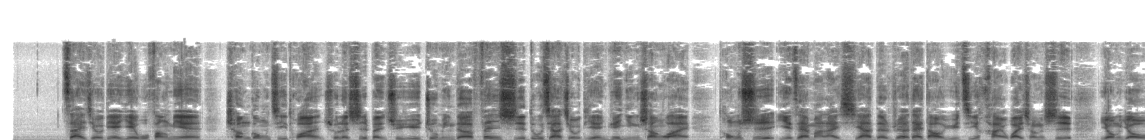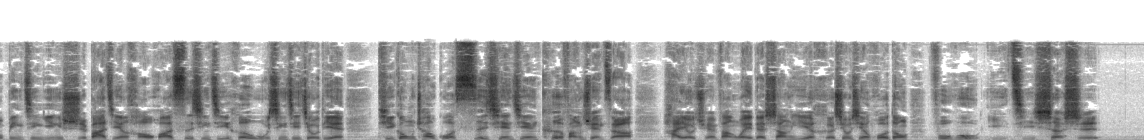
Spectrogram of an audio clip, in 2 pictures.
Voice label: clean read corporate

